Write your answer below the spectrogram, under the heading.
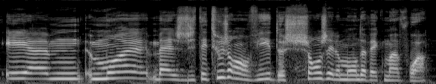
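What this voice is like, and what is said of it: Slight American accent in French. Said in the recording (French): “je suis américaine, donc c'est pour ça il y a un petit accent qui ressort des fois”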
